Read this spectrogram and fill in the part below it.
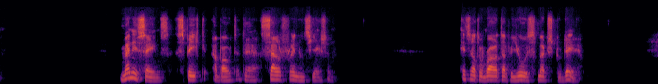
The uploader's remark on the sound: A webinar lecture. Originally broadcast as a live event March 13, 2021.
